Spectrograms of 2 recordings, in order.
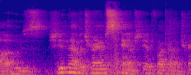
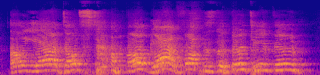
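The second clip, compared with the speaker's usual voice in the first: put-on woman's voice, higher and louder; 12 semitones higher, 9 dB louder than usual. Doing a joke impression for the audience: train impression. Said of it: "I have a train impression for you guys".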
